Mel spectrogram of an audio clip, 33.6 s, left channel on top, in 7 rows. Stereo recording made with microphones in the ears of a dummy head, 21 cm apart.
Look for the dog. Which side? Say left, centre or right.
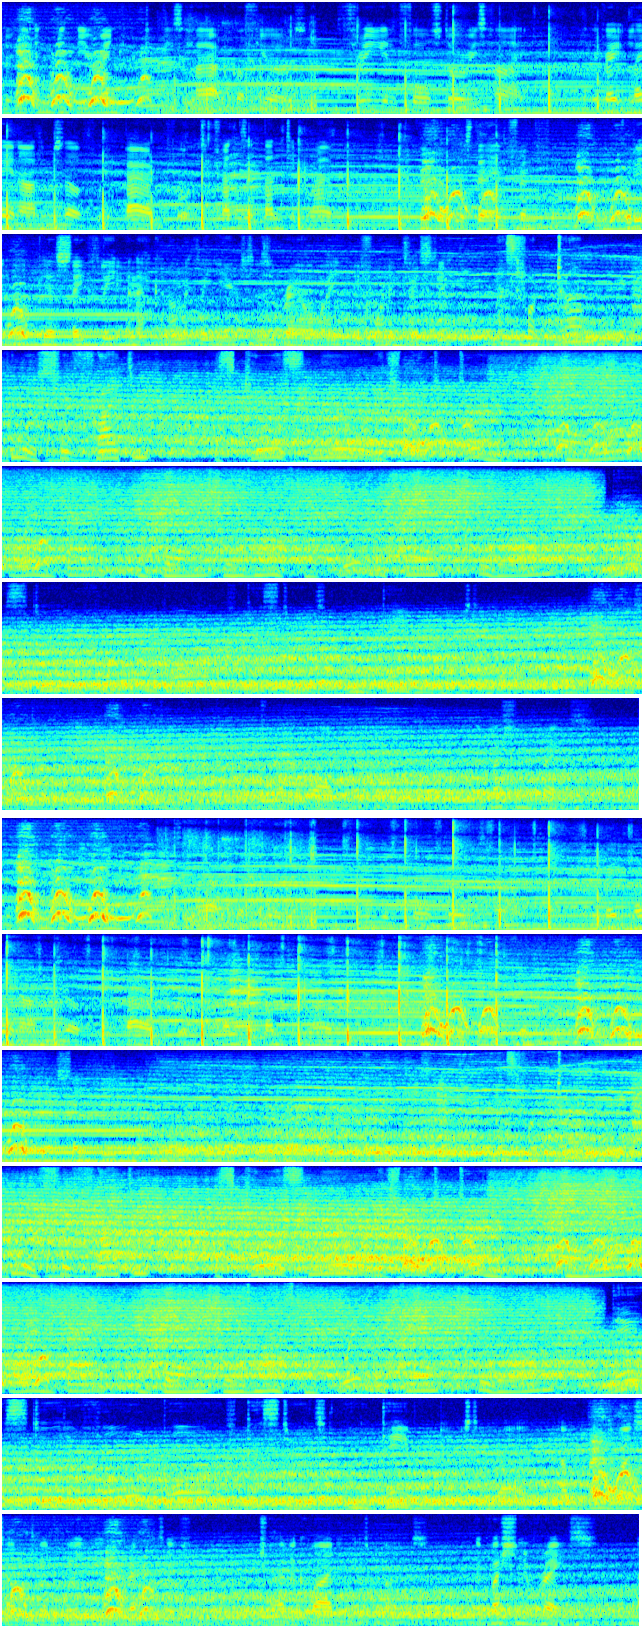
right.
